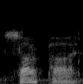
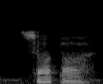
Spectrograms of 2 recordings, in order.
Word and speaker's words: sarpa: Others like trangmo, cold, sarpa, new, and kama, minute or star, may be pronounced without the R sound in the first syllable, trangmo, sapa, and kama.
